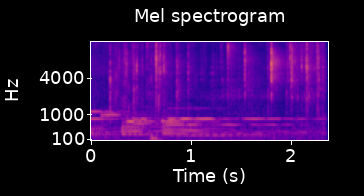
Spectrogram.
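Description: Background music playing held, steady synth chords that change in steps. A few faint crinkles of a foil booster pack being handled come near the end.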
